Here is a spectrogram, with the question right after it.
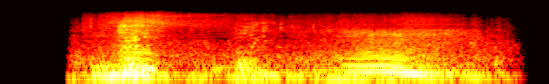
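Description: A walrus gives a deep, breathy roar followed by a low, droning bellow.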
